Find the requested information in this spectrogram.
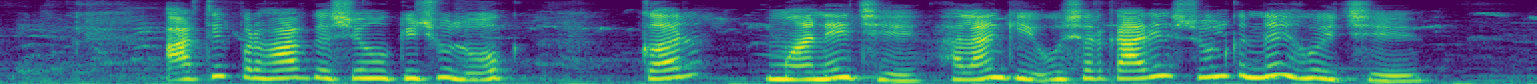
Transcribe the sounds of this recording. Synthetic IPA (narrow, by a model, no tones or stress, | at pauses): aɾt̪ʰik̚pɾəbʱabkeseɦõkit͡ʃʰulok | kːəɾmanɛt͡ʃʰɛhalãŋkiusəɾkaɾisulknəjɦojt͡ʃʰɛ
